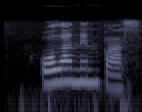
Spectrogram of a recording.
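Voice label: "оланінпас", Komi, female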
